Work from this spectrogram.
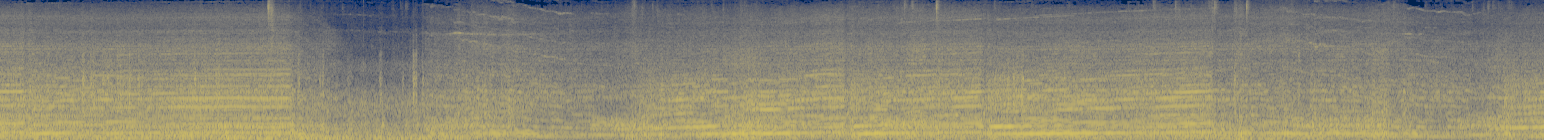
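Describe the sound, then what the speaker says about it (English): A racing video game car engine revs hard and loud throughout, its pitch climbing and dropping repeatedly with gear changes and stretches of engine braking as revs rise and fall. "you will have quite a lot of engine braking while the revs rise"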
